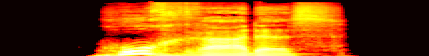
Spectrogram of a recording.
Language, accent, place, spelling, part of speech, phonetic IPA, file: German, Germany, Berlin, Hochrades, noun, [ˈhoːxˌʁaːdəs], De-Hochrades.ogg
- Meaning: genitive singular of Hochrad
